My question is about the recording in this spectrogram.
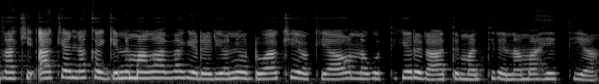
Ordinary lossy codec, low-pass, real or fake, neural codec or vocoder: none; none; fake; vocoder, 44.1 kHz, 128 mel bands every 256 samples, BigVGAN v2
